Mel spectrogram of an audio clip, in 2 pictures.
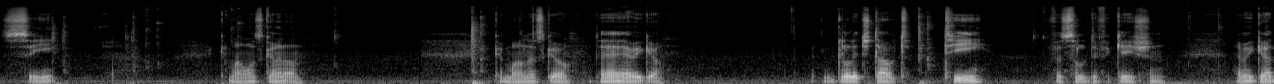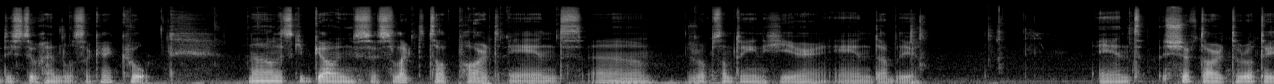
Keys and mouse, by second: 3.3-10.4 drag, 11.9-12.2 middle drag, 12.6 middle drag, 13.4-14.0 middle drag, 14.5-14.9 middle drag, 15.2 shift+middle click, 16.1 click, 16.8-17.5 drag, 17.7 click, 18.3-25.4 drag.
